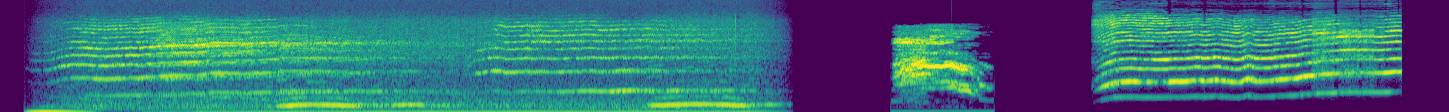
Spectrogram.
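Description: A string of comedy sound effects: a long, wavering, high-pitched wail lasting about seven seconds, with two short arching chirps underneath, then a brief noisy burst about nine seconds in, then another wavering wail that rises slightly toward the end.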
